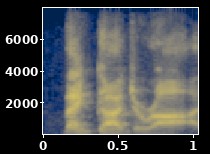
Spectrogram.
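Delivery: low, deep, eerie, unsettling creepy voice. Reading a greeting aloud, doing John Diller's deep, creepy voice. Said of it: "He has like a deep, kind of creepy voice".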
